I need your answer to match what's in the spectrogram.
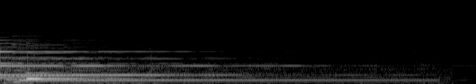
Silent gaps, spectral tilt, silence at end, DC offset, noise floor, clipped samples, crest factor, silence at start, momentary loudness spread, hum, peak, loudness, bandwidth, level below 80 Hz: none; -9 dB/octave; 0.4 s; under 0.1%; -59 dBFS; under 0.1%; 20 dB; 0 s; 27 LU; none; -14 dBFS; -32 LUFS; 5.2 kHz; -60 dBFS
